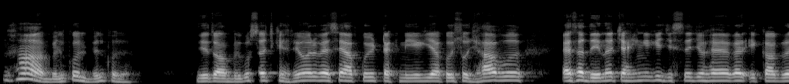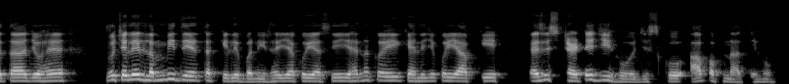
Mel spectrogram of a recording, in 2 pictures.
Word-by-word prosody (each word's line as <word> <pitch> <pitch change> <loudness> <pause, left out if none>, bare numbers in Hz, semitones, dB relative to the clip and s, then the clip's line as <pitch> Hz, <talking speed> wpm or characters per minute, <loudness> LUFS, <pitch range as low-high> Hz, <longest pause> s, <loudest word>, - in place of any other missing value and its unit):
हाँ, 250 - +3
बिल्कुल, 145 +8 -3
बिल्कुल। 130 -3 -7 0.7
ये 150 +1 0
तो - - +2
आप 140 -1 +3
बिल्कुल 140 +5 -6
सच 175 +1 +1
कह - - -4
रहे - - -3
हो। 180 - +4
और 180 - +4
वैसे 180 +1 +4
आप 165 -1 +3
कोई 175 0 -1
टेक्नीक 150 0 -2
या 160 -1 +4
कोई 155 - 0
सुझाव 170 +5 +1 0.6
ऐसा 175 +3 +7
देना 160 +3 +3
चाहेंगे 175 +1 -1
कि 195 - -2
जिससे 170 +1 -5
जो 175 0 -1
है, 170 +1 +3
अगर 175 +1 +5
एकाग्रता 160 +1 +2
जो 160 - +4
है 165 +2 +1 0.5
वो 210 - 0
चले 220 +2 +6
लंबी 200 +6 +2
देर 195 -3 0
तक - - -1
के 150 - -2
लिए 150 0 -1
बनी 130 -1 -4
रहे। 145 +3 -5
या 155 +1 0
कोई 155 - 0
ऐसी 160 +3 -4
है 160 +1 -1
ना 195 - -7
कोई 180 0 -1
कह 165 - 0
लीजिए 155 +1 -6
कोई 165 0 -2
आपकी 160 +2 -5 0.4
ऐसी 165 +7 +2
स्ट्रैटेजी 450 - +1
हो 125 -2 -6
जिसको 135 +3 -5
आप - - -3
अपनाते - - -8
हो? 120 -3 -16
165 Hz, 215 wpm, -23 LUFS, 150-180 Hz, 0.7 s, ऐसा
